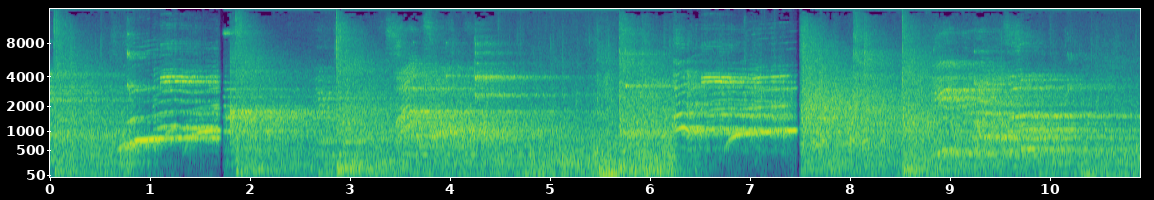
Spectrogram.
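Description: Volleyball being struck again and again during a rally in a gym, sharp thuds of hands on the ball ringing in the hall, with players' voices calling out.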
